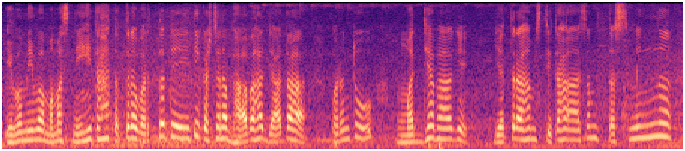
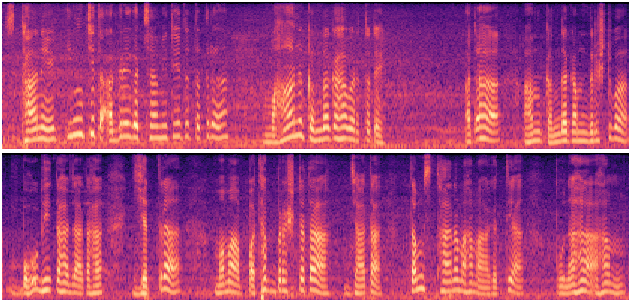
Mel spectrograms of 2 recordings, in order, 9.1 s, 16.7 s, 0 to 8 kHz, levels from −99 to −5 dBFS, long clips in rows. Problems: constant background noise, background conversations at intervals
